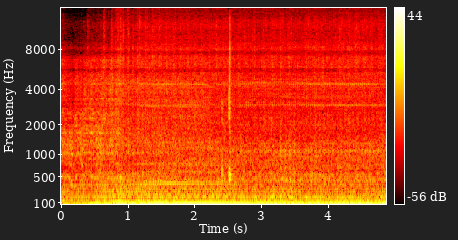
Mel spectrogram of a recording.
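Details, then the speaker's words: 1971 VW Squareback fuel-injected engine catching after a brief crank, no smoke: low uneven pulsing idle, possibly still missing on a cylinder, though much smoother than before; rough idle, cause unconfirmed. "But it is smoothed out tremendously. Kind of get it going. But from what it was, it's definitely smoothed out."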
